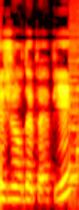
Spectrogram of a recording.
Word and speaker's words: Jours de Papier: Se pronuncia así normal en francés, así bien bien. Se dice Jours de Papier. Pero todo el mundo le decimos Jours.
